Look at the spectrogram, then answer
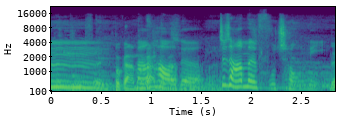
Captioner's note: politely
